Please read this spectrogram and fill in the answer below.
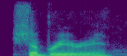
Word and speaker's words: Shabriri: Shabriri.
